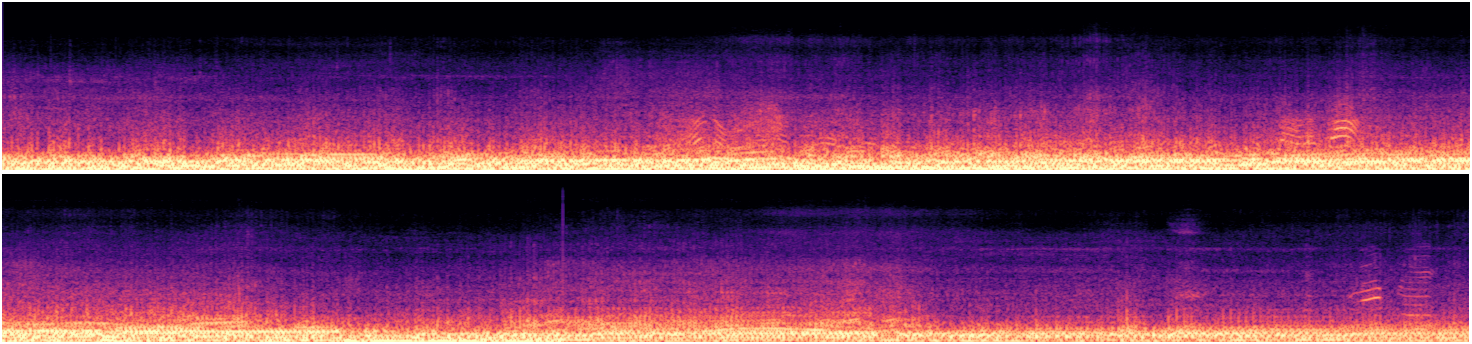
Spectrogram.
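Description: ATV engines running and revving in thick mud, a loud low engine sound that rises and falls in pitch as the riders work the throttle. The deepest, closest engine sound drops away about fifteen seconds in.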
